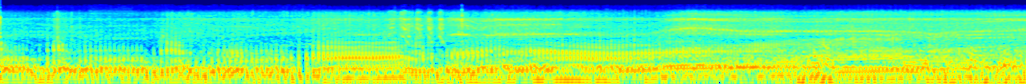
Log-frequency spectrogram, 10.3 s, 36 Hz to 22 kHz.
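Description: Motorcycle engines: a Triumph Street Triple RS 765's three-cylinder engine running at a standstill as two dirt bikes ride past close by. From about a third of the way in, the engine note climbs as the bikes pull away and speed up.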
